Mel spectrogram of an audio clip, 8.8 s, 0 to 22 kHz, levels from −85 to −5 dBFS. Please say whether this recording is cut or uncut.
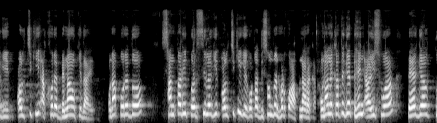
cut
